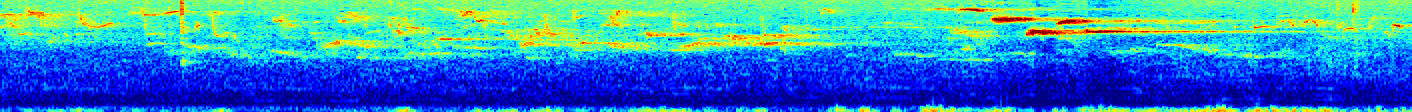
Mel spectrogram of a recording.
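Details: Several parakeets in a forest in West Bengal, India, call loudly from a tree with nest holes, possibly with young: harsh, high, scratchy calls, quick and overlapping, loudest near the end over low rumbling wind and handling noise.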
